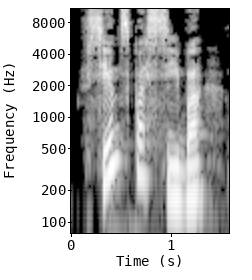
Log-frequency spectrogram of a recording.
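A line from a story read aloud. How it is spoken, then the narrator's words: Gentle sing-song. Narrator (Russian): ласково пропела я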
